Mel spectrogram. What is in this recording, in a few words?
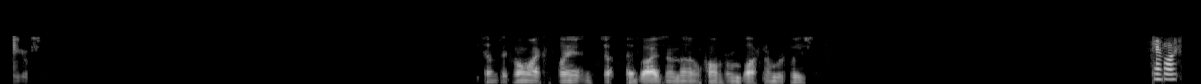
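Police Downtown District Dispatch, p25; Raleigh; wake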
